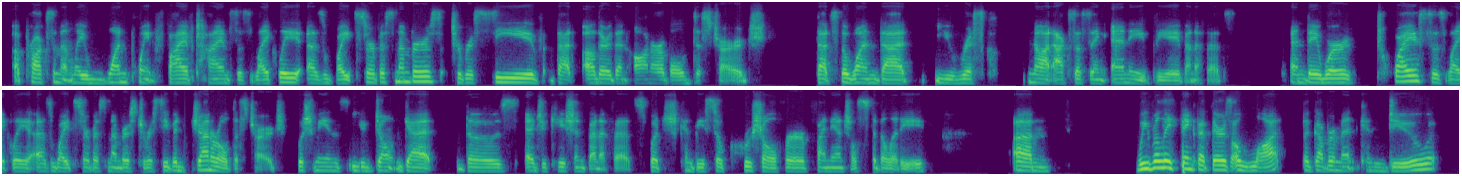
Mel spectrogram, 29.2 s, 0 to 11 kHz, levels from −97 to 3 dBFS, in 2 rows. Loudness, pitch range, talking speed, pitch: -24 LUFS, 140-170 Hz, 145 wpm, 155 Hz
